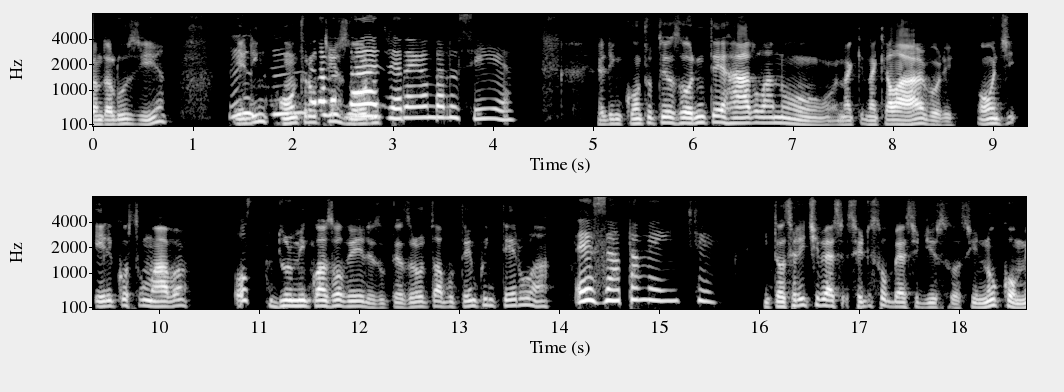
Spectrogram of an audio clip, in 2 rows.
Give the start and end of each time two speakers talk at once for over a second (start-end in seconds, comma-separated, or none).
1.4-2.9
